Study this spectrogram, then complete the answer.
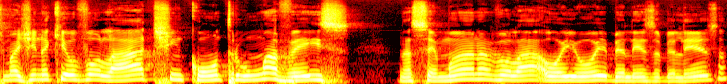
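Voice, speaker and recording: The speaker is a man. His pitch is high. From southern Bahia, Brazil. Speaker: pastor. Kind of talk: casual chat.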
